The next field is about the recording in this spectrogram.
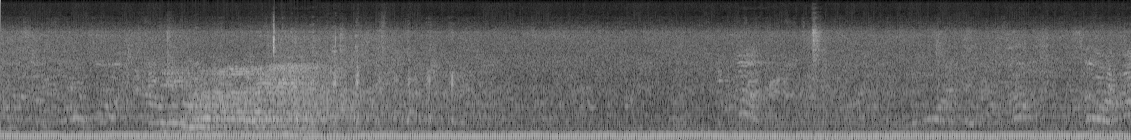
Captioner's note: crowd chattering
